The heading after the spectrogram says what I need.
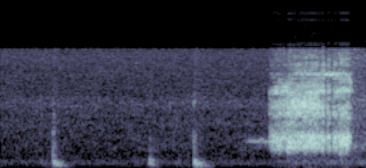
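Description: A barn owlet gives one harsh, rasping hiss-screech lasting about a second, after three dull low thumps.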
